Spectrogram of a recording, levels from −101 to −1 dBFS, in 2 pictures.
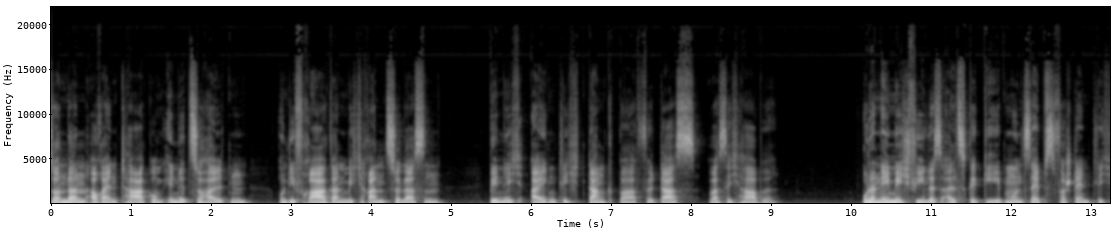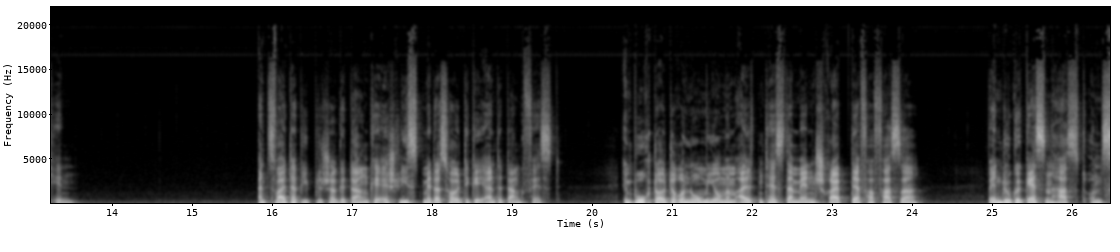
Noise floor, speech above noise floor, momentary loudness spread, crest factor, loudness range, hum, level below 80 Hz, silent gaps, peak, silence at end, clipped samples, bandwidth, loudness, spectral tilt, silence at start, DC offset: -73 dBFS; 47 dB; 11 LU; 22 dB; 6 LU; none; -56 dBFS; none; -6 dBFS; 0 s; under 0.1%; 15.5 kHz; -26 LUFS; -5 dB/octave; 0 s; under 0.1%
